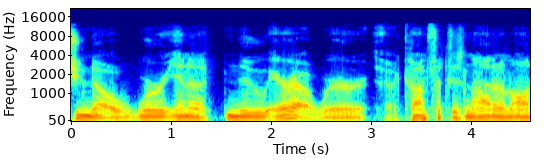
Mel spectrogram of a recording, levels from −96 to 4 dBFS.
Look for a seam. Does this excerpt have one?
yes; 1 cut; at 3.0 s

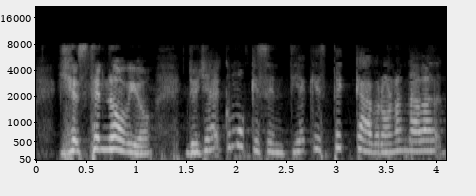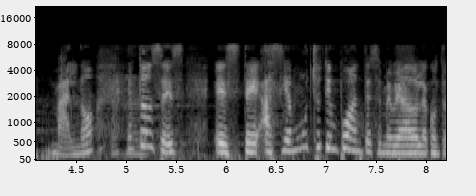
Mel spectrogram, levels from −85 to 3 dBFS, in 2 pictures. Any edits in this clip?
no; 0 cuts

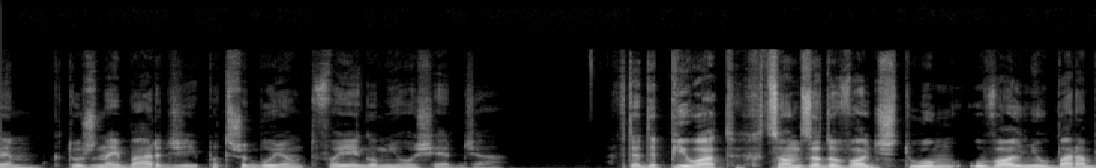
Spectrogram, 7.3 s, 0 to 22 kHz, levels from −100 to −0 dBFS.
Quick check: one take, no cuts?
no; 1 cut; at 3.9 s

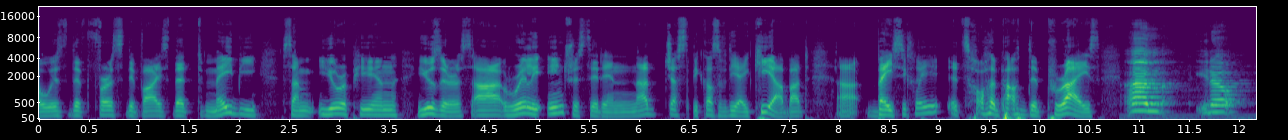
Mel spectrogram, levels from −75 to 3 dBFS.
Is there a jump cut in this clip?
yes; 2 cuts; at 8.2 s, 10.8 s

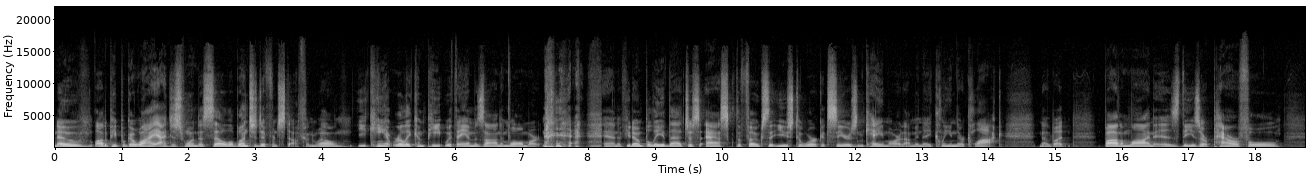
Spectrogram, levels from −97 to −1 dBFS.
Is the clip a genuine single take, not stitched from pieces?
no; 2 cuts; at 8.2 s, 14.9 s

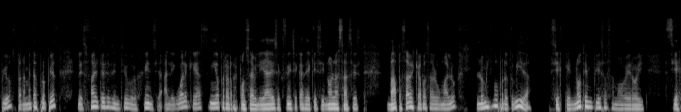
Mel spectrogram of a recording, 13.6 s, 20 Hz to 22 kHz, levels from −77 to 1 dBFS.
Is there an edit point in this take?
no; 0 cuts

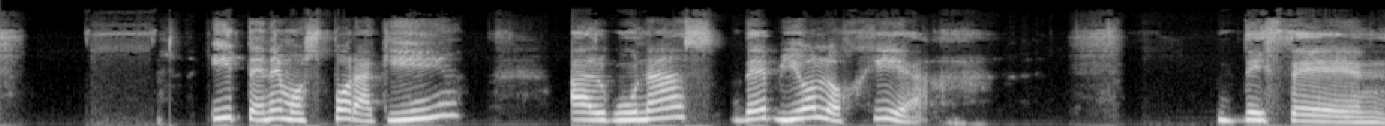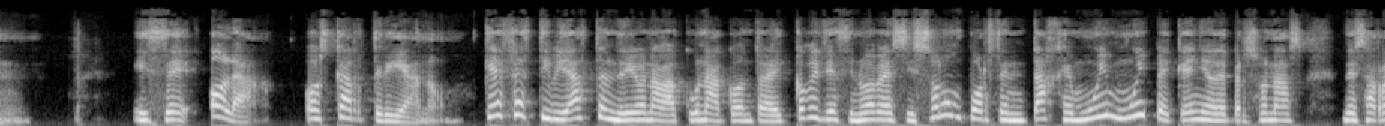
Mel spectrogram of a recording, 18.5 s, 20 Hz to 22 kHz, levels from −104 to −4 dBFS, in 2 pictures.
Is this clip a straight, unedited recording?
yes; 0 cuts

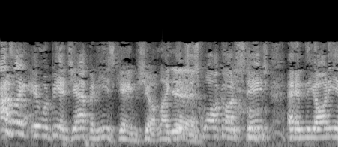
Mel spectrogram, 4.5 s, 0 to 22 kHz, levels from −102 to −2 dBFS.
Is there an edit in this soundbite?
no; 0 cuts

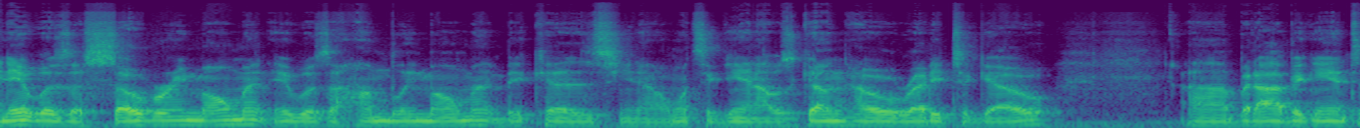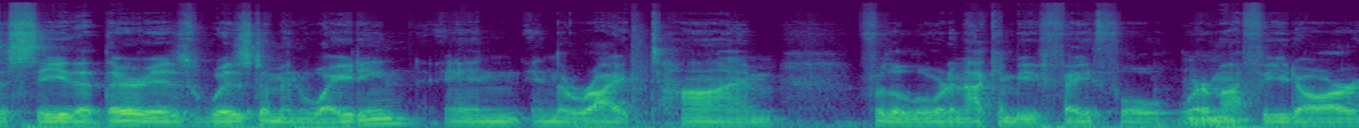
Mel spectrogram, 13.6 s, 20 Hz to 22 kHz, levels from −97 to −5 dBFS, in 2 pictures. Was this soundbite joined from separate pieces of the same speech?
no; 0 cuts

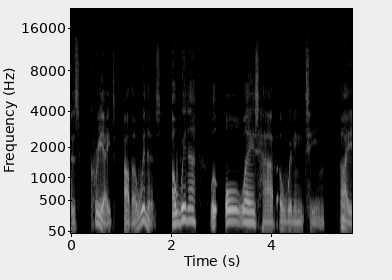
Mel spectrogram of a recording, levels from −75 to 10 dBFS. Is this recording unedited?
no; 1 cut; at 1.9 s

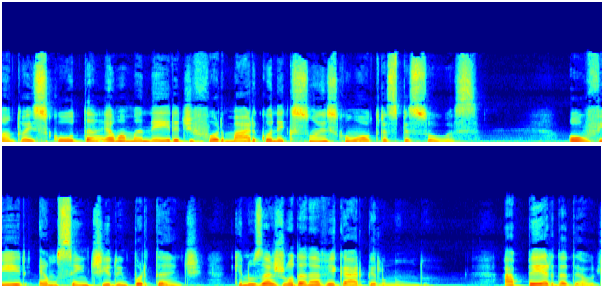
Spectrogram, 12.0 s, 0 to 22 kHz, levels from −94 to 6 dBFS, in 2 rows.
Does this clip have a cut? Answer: no; 0 cuts

